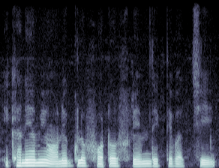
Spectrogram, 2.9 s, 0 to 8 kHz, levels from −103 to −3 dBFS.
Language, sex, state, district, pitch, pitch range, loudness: Bengali, male, West Bengal, Alipurduar, 115 Hz, 105-125 Hz, -16 LUFS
